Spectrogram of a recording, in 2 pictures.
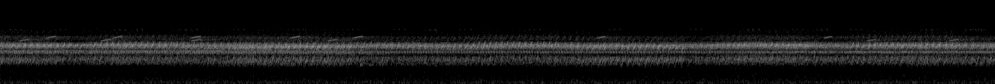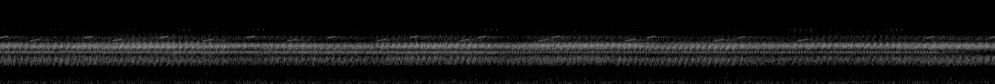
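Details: Frogs calling in a dense, continuous chorus, a steady high trill layered with faint repeated chirps, unbroken across the whole recording with no other clear sounds.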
